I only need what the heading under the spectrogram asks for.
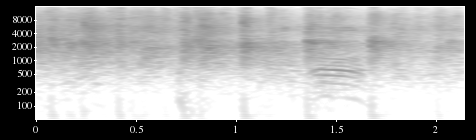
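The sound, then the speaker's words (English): A crowd applauds the youth in the morning with dense, steady clapping throughout, and a short cheer or vocal whoop rises briefly in the middle of the ovation. “Guys, can we just give a round of applause to all our youth this morning?”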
